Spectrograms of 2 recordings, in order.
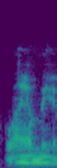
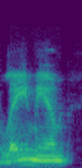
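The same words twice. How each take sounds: First: The first vowel sounds like 'lamb'. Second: The first vowel sounds like 'lay'. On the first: The speaker calls it wrong. "I used to say Lamium" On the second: The speaker calls it right. "So Lamium and not Lamium"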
